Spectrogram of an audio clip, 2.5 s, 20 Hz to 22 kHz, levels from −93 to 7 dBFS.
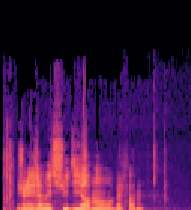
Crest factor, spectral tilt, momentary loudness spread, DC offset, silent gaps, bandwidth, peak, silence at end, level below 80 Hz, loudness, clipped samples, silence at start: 16 dB; -4.5 dB/octave; 11 LU; under 0.1%; none; 15.5 kHz; 0 dBFS; 0.35 s; -42 dBFS; -15 LUFS; under 0.1%; 0.05 s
